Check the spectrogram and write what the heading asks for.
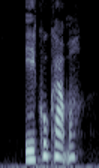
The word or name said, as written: ekkokammer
